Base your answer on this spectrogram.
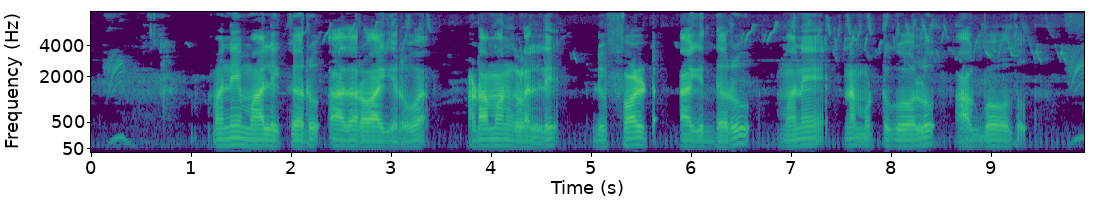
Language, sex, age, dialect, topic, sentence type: Kannada, male, 31-35, Central, banking, statement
